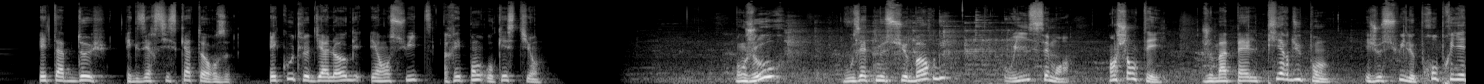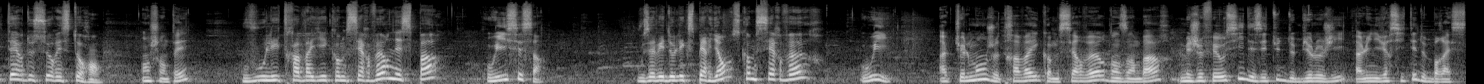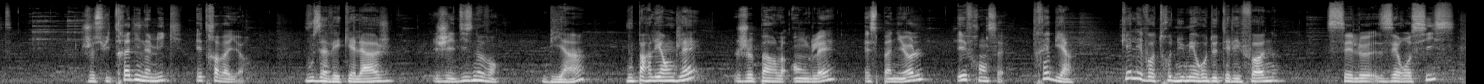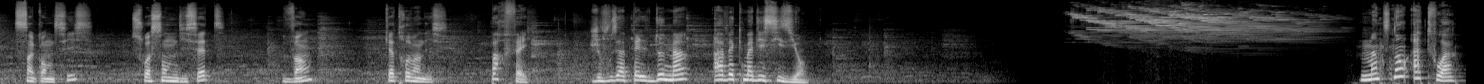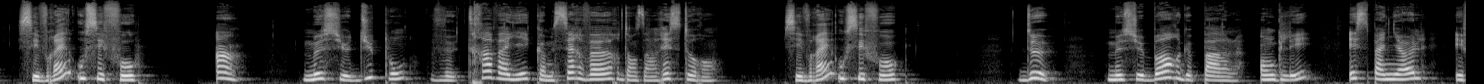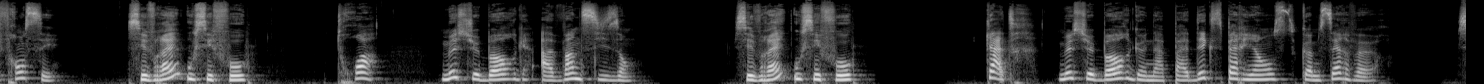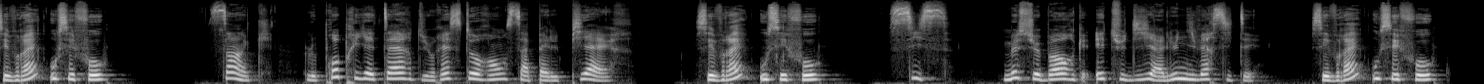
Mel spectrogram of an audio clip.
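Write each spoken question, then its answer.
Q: Monsieur Dupont veut travailler comme serveur dans un restaurant.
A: Faux

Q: Monsieur Borg parle anglais, espagnol et français.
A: Vrai

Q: Monsieur Borg a 26 ans.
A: Faux

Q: Monsieur Borg n'a pas d'expérience comme serveur.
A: Faux

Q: Le propriétaire du restaurant s'appelle Pierre.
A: Vrai

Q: Monsieur Borg étudie à l'université.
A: Vrai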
